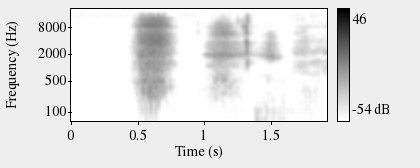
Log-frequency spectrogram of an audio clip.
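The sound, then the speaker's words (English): A single small, soft sneeze, a short breathy burst, followed by a couple of quieter breathy, sniffly sounds. No one speaks. “That was a really pathetic sneeze.”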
